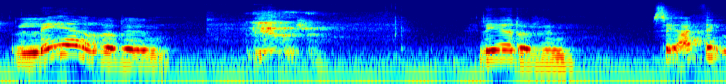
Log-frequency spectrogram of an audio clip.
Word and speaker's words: Lehrerin: Lehrerin.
